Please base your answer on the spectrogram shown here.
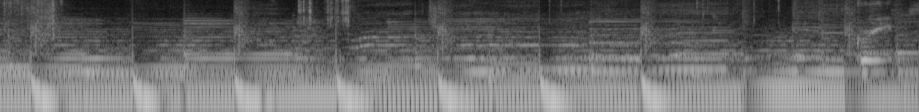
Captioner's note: snapping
